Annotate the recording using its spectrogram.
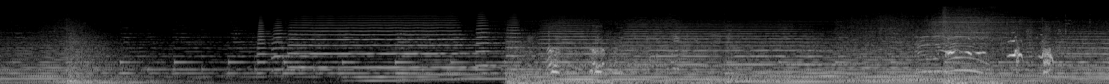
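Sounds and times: background music: 0.0 - 11.0
dogs yelping and barking: 5.4 - 6.4, 9.4 - 10.8.

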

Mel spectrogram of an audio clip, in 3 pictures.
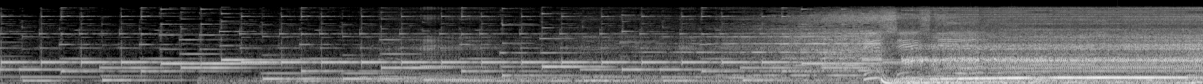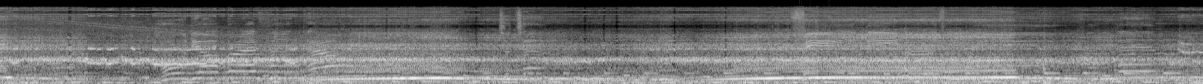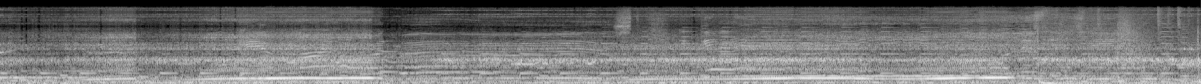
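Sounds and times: car engine revving: 2.9 - 36.0
tyres squealing: 3.8 - 36.0.

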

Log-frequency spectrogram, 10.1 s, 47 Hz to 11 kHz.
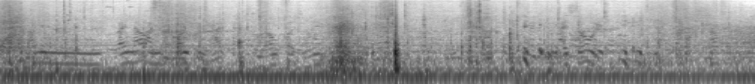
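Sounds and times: train low hum: 0.0 - 10.0.

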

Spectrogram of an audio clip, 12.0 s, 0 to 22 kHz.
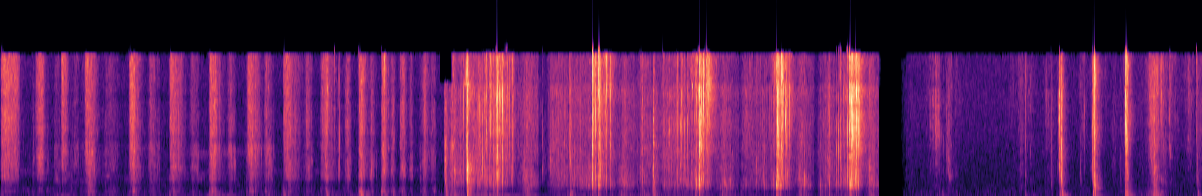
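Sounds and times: foam slime crunching: 4.4 - 8.8.

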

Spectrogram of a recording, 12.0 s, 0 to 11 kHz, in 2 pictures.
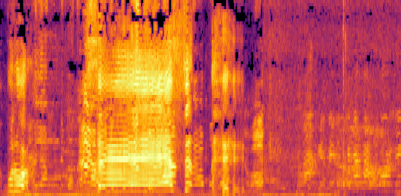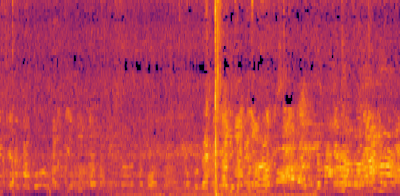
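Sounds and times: faint voices chattering: 0.0 - 12.0.

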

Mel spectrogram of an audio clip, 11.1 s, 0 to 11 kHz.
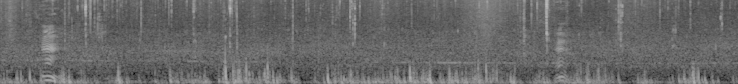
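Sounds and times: chewing and mouth smacks: 0.5 - 6.3, 7.6 - 11.0.

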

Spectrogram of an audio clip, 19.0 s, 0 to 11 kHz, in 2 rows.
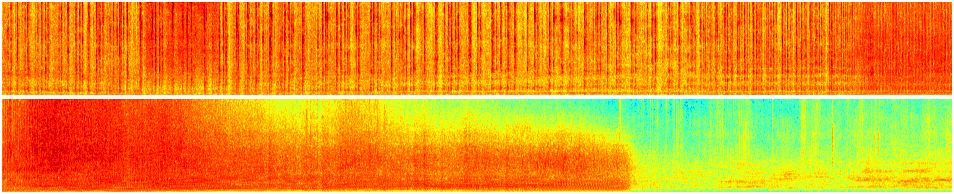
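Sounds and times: drag racing car engine: 0.0 - 16.0.

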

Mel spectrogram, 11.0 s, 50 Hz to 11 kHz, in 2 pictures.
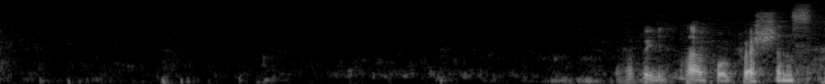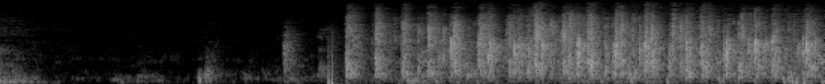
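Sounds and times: audience applause: 7.7 - 11.0.

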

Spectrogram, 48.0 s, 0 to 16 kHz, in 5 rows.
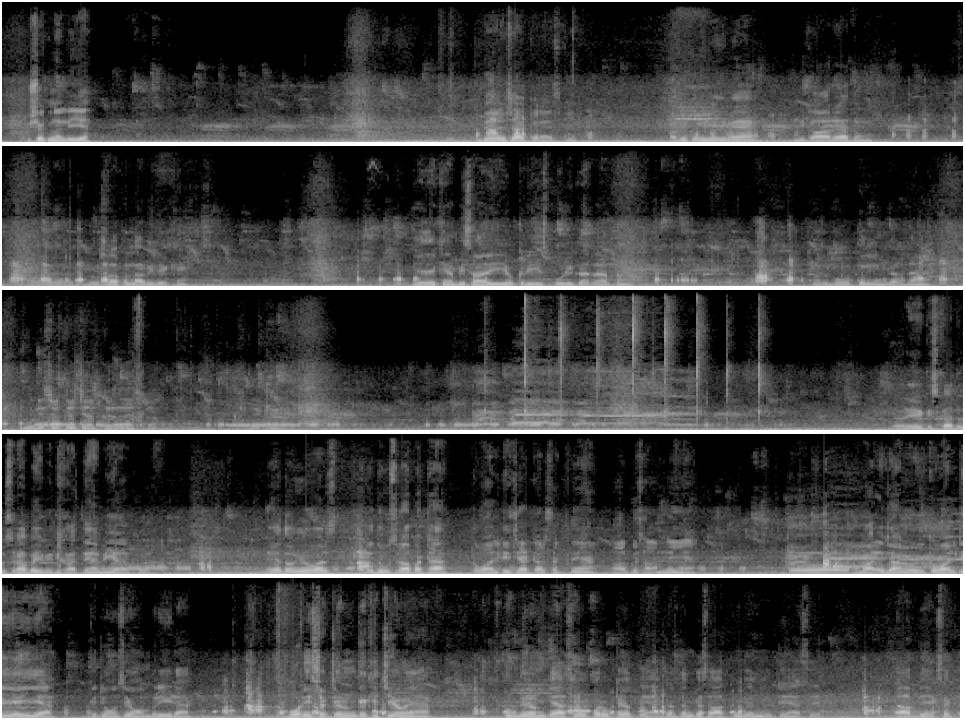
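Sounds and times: faint bird calls: 0.1 - 37.5
rooster crowing: 24.0 - 26.2.

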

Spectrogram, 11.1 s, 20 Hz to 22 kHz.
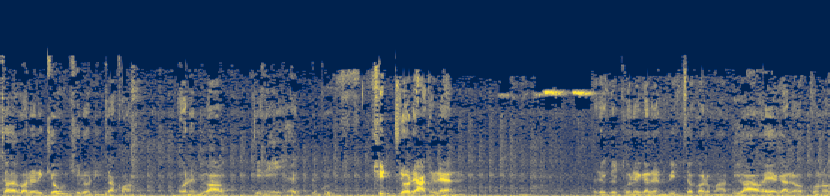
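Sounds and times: steady low rumble: 2.2 - 9.8
elderly man talking: 7.9 - 11.0.

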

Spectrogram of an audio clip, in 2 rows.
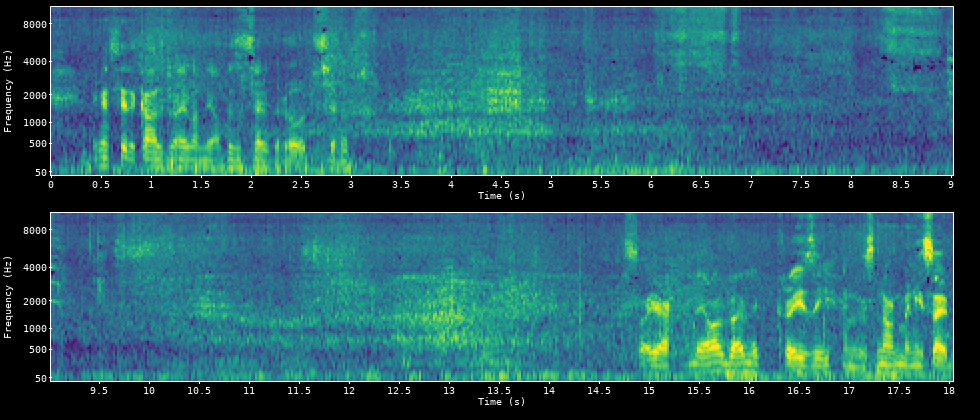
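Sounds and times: outdoor hiss: 0.0 - 18.0
wind buffeting microphone: 0.0 - 18.0.

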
